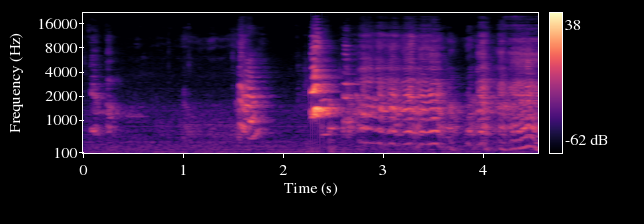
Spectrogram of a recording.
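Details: Pet dog making weird screaming noises while in his cage indoors: a short sharp yelp, then a loud harsh scream with wavering harmonics that rises and falls over the last two seconds.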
